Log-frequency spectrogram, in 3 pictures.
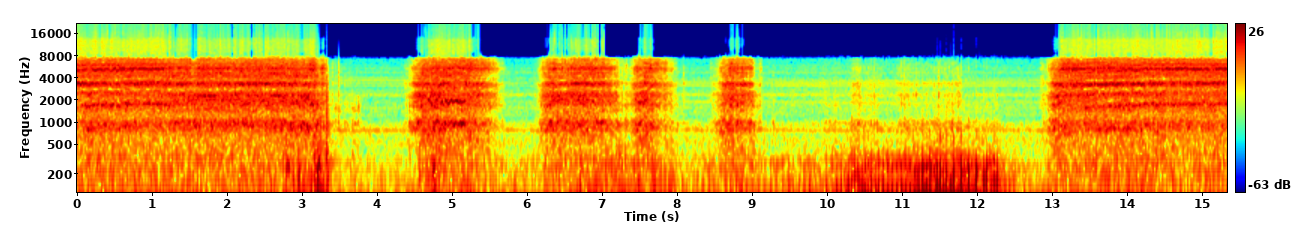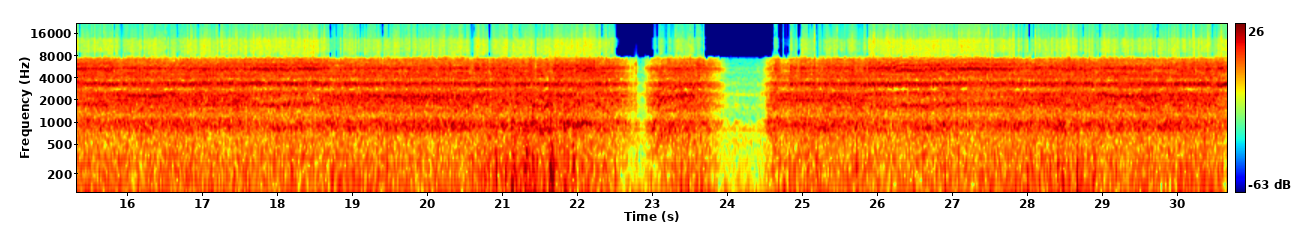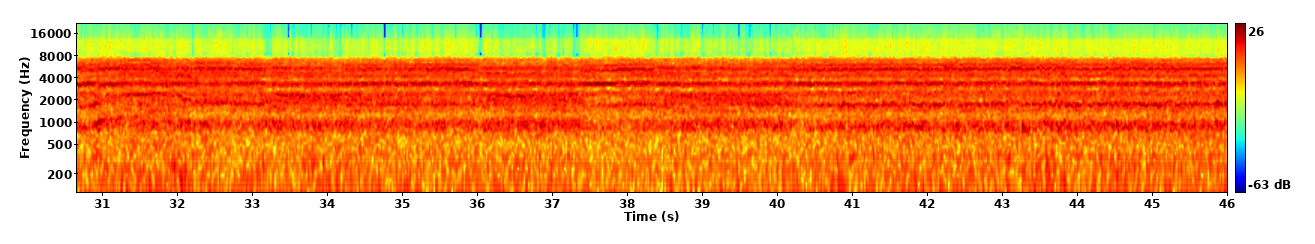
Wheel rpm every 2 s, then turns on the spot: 220, 150, 90, 70, 20, 10, 80, 230, 230, 220, 210, 100, 140, 220, 220, 260, 240, 230, 220, 230, 220, 210, 210.
8-12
